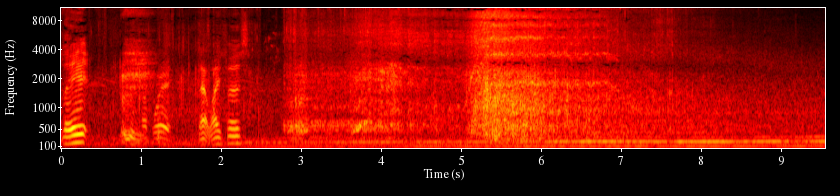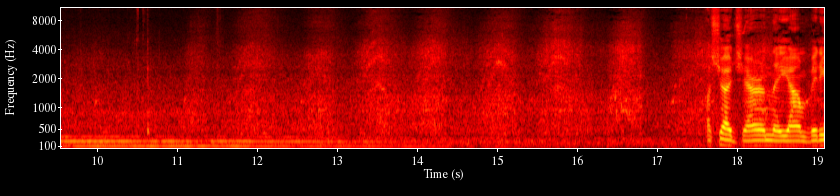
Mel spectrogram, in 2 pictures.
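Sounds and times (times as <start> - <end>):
steady low hum: 2.7 - 17.5
radio-controlled buggy motor: 2.8 - 8.1, 11.1 - 19.0
spraying gravel: 2.8 - 8.1.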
